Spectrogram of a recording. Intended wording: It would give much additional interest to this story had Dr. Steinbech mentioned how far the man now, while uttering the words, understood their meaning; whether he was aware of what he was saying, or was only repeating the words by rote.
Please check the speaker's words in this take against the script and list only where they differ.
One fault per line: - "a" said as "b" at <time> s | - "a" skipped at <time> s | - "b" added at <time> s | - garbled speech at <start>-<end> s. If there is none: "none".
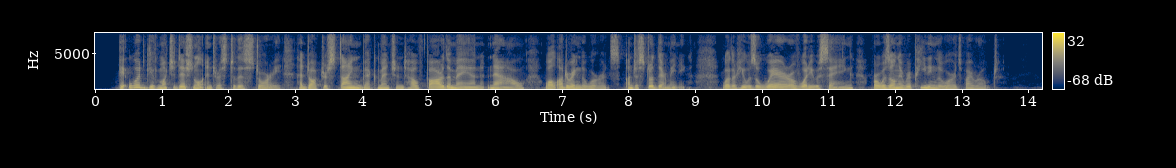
none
